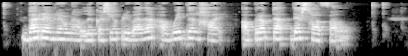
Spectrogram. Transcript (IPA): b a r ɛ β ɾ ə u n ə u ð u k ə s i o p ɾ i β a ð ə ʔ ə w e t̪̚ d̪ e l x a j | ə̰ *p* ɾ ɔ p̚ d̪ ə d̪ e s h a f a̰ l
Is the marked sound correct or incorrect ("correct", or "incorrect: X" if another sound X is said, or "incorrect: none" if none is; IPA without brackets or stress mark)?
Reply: correct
